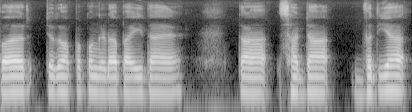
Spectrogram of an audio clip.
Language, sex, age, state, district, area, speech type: Punjabi, male, 18-30, Punjab, Hoshiarpur, urban, spontaneous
